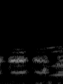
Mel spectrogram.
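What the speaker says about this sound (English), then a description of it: "chickens and ducks doing their thing" Chickens and ducks in a backyard homestead garden give a short, close honking call that rises and wavers for under a second, with no voices.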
